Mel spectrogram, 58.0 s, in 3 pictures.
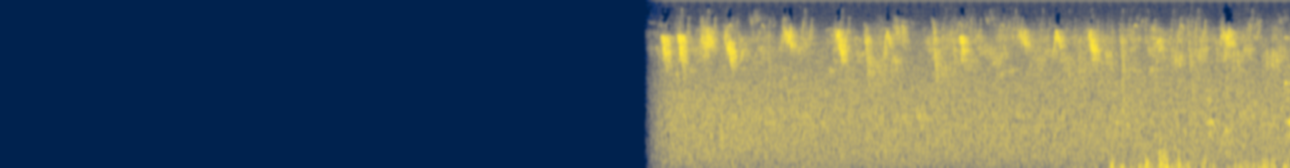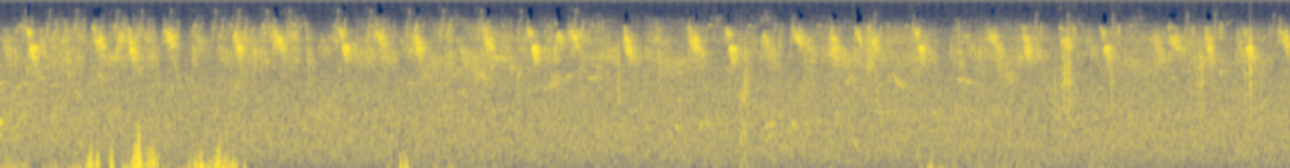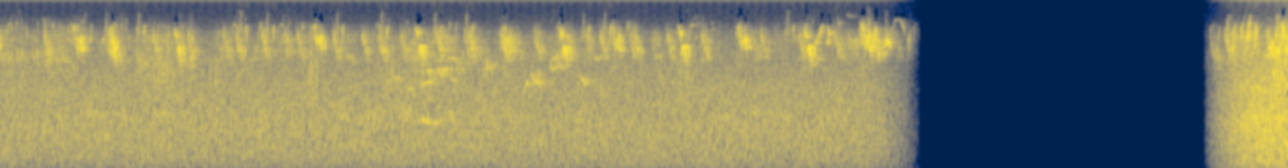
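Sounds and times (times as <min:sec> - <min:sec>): small birds chirping: 0:09.8 - 0:52.4, 0:56.8 - 0:58.0.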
